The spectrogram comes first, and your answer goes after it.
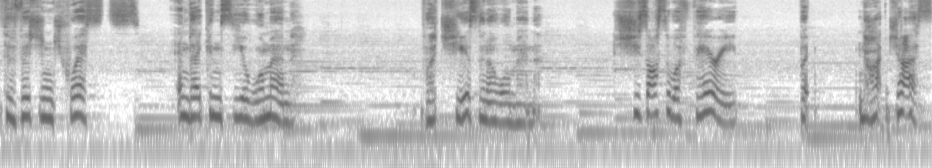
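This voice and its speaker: Woman acting anguished young woman narrating a visual novel, mid-pitched, dramatic, soft music under it. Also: fairly even intonation, unhurried, long pauses, lightly acted. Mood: longing, grieving.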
